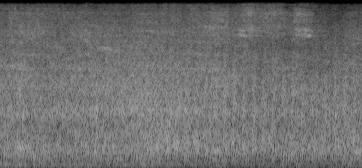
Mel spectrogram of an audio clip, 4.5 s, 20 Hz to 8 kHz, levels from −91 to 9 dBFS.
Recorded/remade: remade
